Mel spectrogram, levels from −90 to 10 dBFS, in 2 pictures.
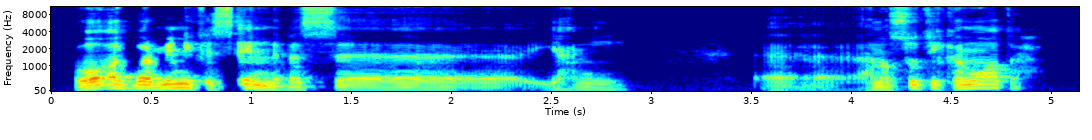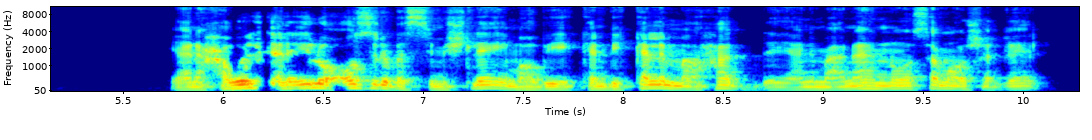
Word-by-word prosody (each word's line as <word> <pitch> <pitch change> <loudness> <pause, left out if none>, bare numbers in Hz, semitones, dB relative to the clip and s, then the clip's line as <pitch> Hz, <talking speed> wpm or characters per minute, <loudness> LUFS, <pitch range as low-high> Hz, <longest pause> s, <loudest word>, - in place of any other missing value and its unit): هو 130 - +7
أكبر 130 -2 +4
مِنّي 140 +2 +4
في - - -12
السن - - 0
بس - - -4 0.9
يعني 85 - -15 0.7
آآ - - -16
أنا 90 - -4
صوتي 130 +6 -4
كان 130 0 -1
واضح. 145 0 -4 0.8
يعني - - -1
حاولت 135 +4 +6
ألاقي 125 +3 +3
له 150 - +5
عُذر، 140 -2 +2
بس - - -3
مش 95 +4 -5
لاقي 130 -2 +1
ما 100 -3 -3
هو 95 - -4
بي 100 -2 -1
كان 95 - -4
بيتكلّم 130 +4 +1
مع 100 - -2
حدّ، - - -5
يعني 85 +2 -7
معناها 105 +5 -1
إن 110 0 -2
هو 115 - -1
سمْعه 115 -1 -2
شغال. 105 +2 -8
115 Hz, 195 wpm, -24 LUFS, 100-135 Hz, 0.9 s, هو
